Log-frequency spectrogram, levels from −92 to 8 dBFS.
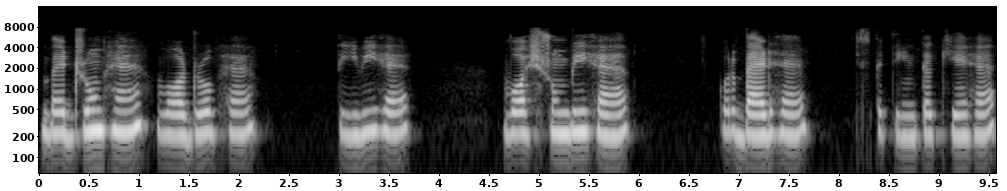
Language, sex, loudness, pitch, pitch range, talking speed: Urdu, female, -17 LUFS, 225 Hz, 215-235 Hz, 105 wpm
